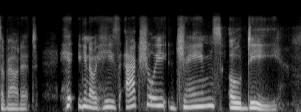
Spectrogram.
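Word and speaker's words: O'Dea: He's actually James O.D. It's O''DEA, and I've listened to his talks, and he pronounces it James O.D., and he's from Ireland.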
